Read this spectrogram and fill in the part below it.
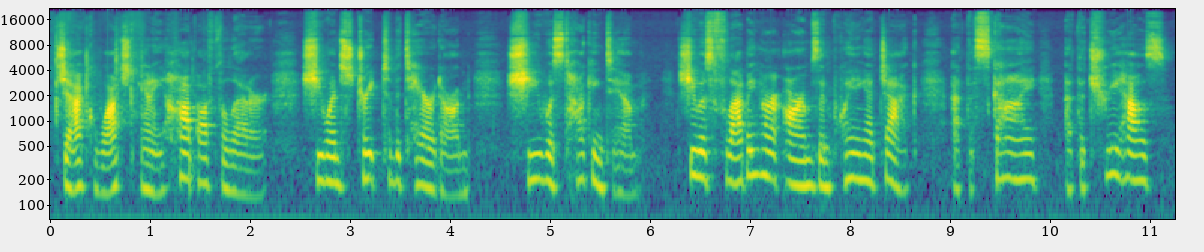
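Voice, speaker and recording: Female storybook narrator, lower-pitched, expressive and dramatic, reading for children. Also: a little slow. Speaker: storybook reader.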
